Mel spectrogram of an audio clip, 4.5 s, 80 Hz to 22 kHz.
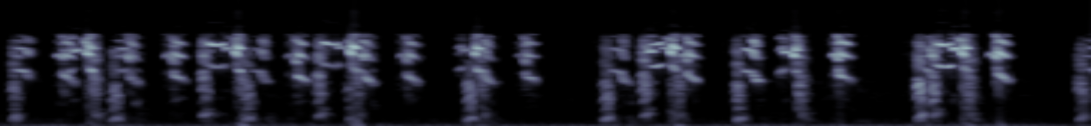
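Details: Peregrine falcon pair meeting in a nest box in Lublin, Poland, on 18 January 2023: rapid harsh, chattering calls repeated several times a second in bursts, with a steady low hum underneath.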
